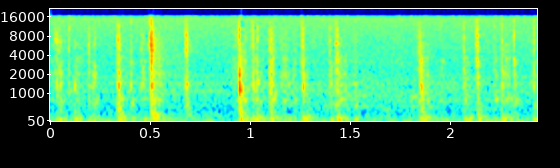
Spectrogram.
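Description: Quick, uneven keystrokes on a computer keyboard as a form name is typed into Google Drive, close and clicky, with light taps clustered in short bursts and no talking.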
